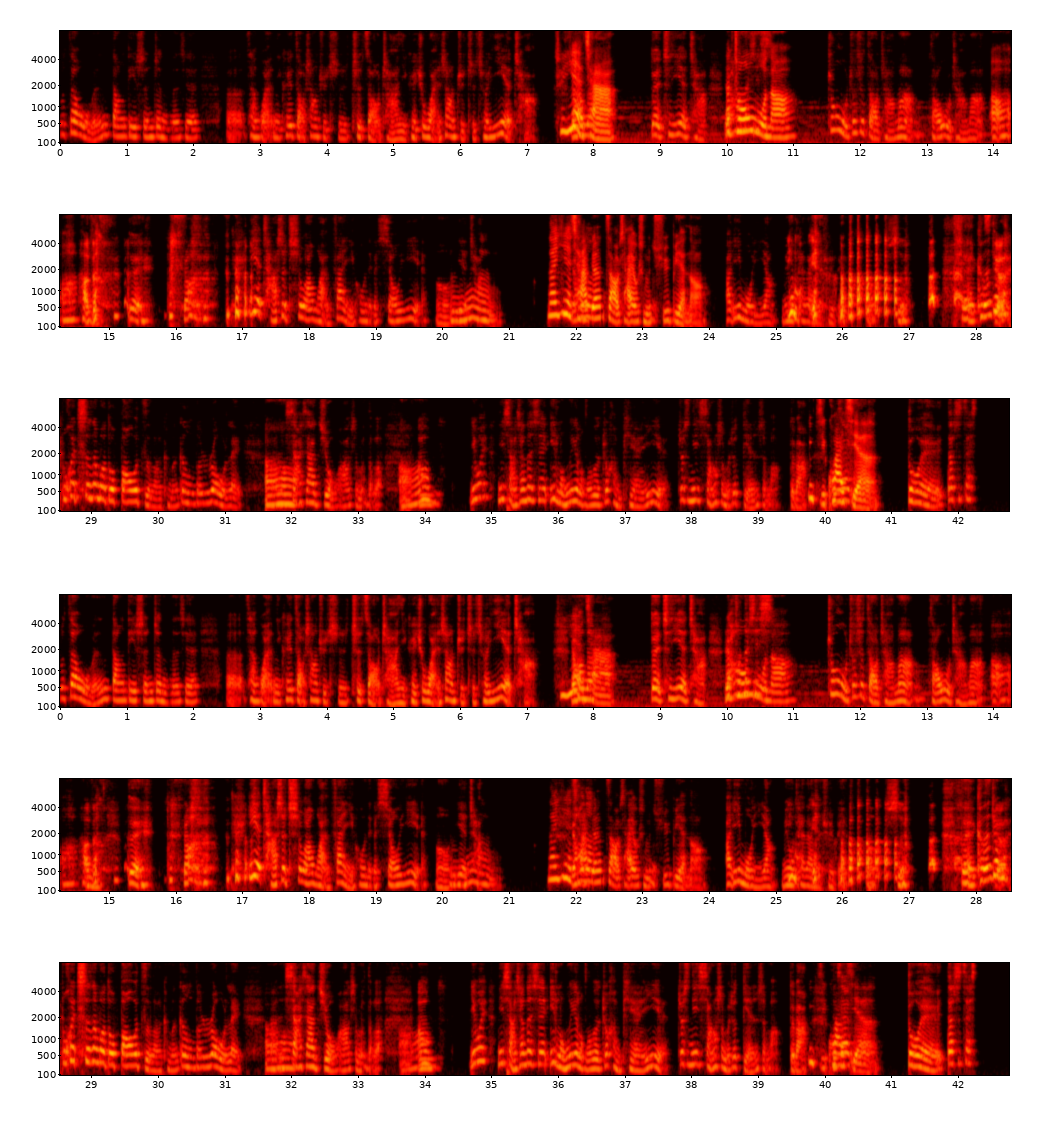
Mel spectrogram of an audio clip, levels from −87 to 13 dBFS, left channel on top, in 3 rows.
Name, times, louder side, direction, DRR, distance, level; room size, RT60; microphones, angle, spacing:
voice 1, 0.0-2.1 2.5-7.1 7.4-8.0 8.9-10.6 11.5-13.9 14.7-14.9 15.3-16.6 17.1-20.6 21.9-22.3 23.1-23.2 24.2-26.0 26.4-27.0 27.5-34.2 34.7-39.7 40.1-40.5 41.2-42.3, right 3 dB, 70° right, 0.6 m, -35 dB
voice 2, 7.4-8.3 10.0-11.1 13.9-15.3 15.9-16.1 16.9-17.1 20.1-20.8 21.6-24.0 25.2-26.9 27.3-27.4 27.7-28.0 28.3-28.5 31.6-32.1 33.6-34.2 39.8-40.8, left 5 dB, 50° left, 0.3 m, -30 dB
sound 1, 8.1-15.0, equal, 15° right, 0.9 m, -55 dB
2.6 x 2.2 x 2.3 m
head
